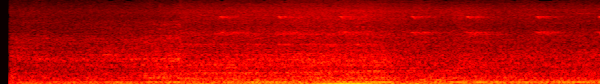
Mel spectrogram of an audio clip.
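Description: A steady low motor hum that swells about two and a half seconds in and then eases off, with faint high chirps repeating.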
